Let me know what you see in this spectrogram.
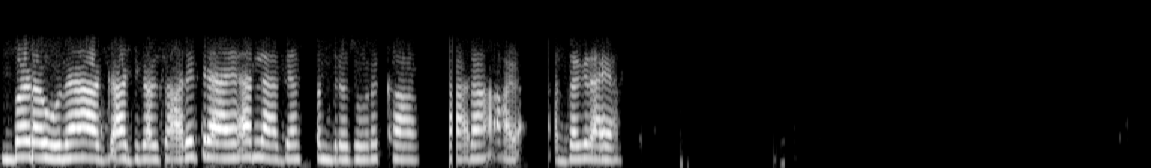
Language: Dogri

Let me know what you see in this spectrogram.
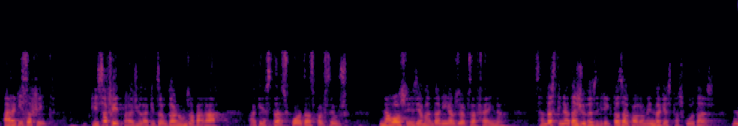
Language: Catalan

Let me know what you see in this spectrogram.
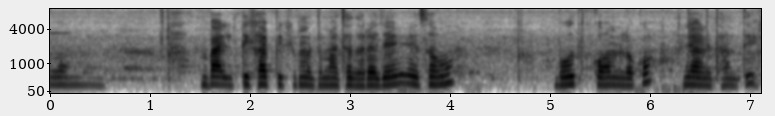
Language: Odia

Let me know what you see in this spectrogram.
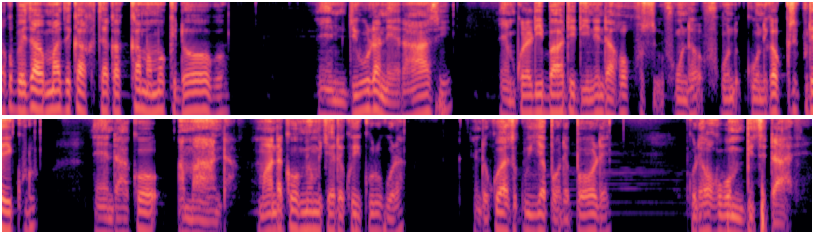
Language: Logooli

